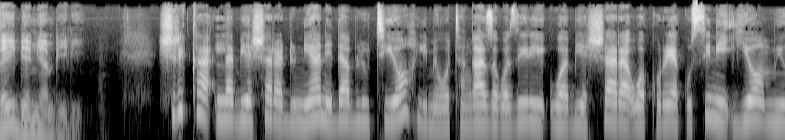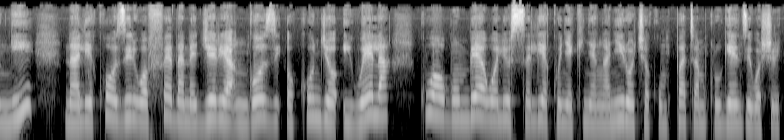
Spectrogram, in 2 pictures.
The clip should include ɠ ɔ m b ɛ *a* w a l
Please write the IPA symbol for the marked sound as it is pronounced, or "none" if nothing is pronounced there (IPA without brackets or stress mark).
a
